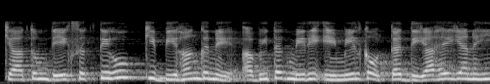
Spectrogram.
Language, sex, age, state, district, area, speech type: Hindi, female, 30-45, Madhya Pradesh, Betul, urban, read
